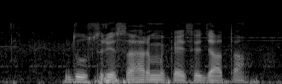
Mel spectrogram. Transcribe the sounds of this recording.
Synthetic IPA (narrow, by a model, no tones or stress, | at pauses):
d̪uːsɾesəɦəɾmẽkɛːsed͡ʒaːt̪aː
